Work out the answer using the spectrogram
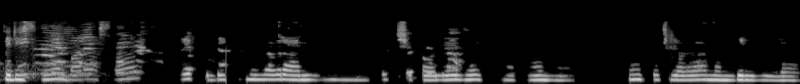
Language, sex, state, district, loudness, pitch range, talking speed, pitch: Hindi, female, Bihar, Darbhanga, -21 LUFS, 205-225 Hz, 170 wpm, 215 Hz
